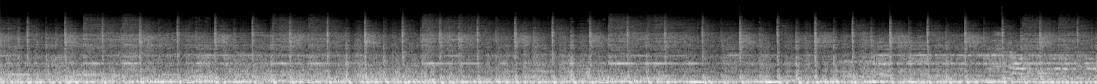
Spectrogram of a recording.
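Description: Loud live electronic techno played on synthesizers: a steady, evenly spaced drum beat over deep bass, with a recurring high synth note.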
